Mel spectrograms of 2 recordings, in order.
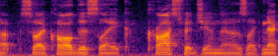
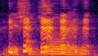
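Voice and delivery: creepy cult recruiter; 8 semitones higher, 7 dB louder, slower than usual. Pretend. Luring friend into Illuminati.

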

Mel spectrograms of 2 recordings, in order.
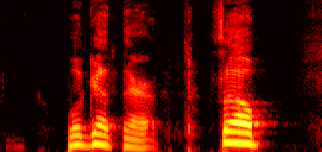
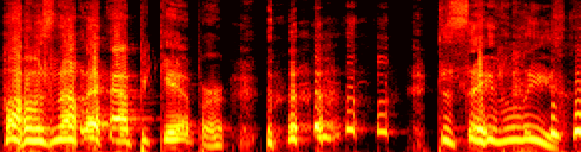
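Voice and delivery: laughing; 6 semitones higher, 5 dB louder than usual. Real, not acted. Laughing after the punchline.

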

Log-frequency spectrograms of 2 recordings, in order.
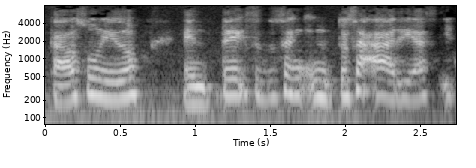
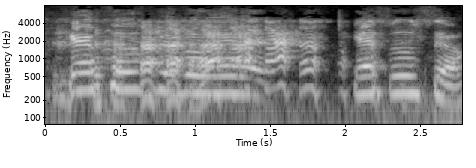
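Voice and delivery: laughing while teasing; 3 semitones higher, slower than usual. Real, not acted. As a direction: tease through a laugh. Teasing a rival's joke on air.

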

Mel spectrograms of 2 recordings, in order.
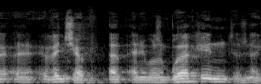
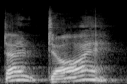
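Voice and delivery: clipped order, higher and louder; commanding order; 7 semitones higher, 4 dB louder than usual. Retold or imitated. Wife shouting an order at the comedian, mock command. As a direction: bark it like a command. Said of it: "like an order".

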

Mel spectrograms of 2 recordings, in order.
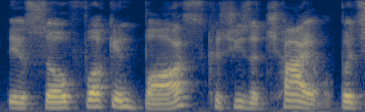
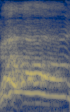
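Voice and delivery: mock battle cry. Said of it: "she's like".

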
